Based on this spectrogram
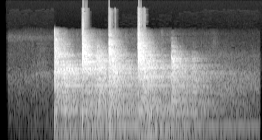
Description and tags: vent crawl
crawl, dev, fnaf, gamedev, games, homemade, vent, ventcrawl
